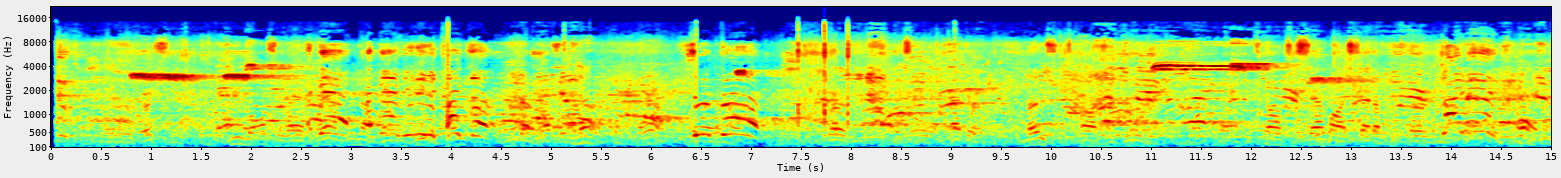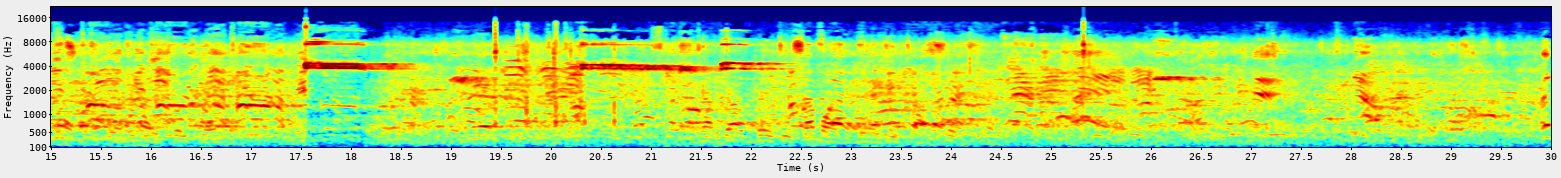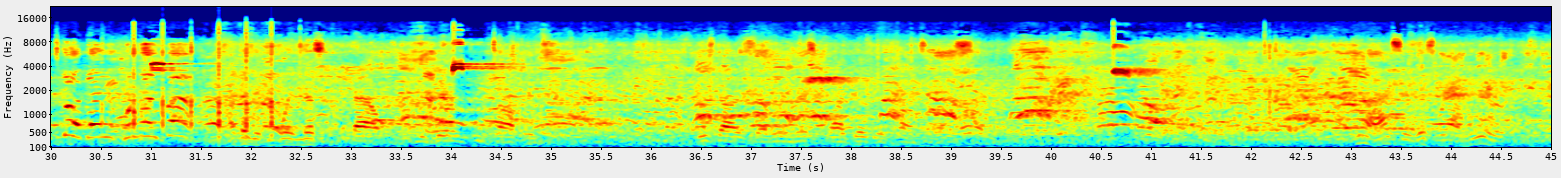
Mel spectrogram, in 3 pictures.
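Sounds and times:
echoing crowd chatter: 0.0 - 45.0
people talking and shouting: 0.0 - 45.0
referee's whistle: 0.7 - 2.4, 10.9 - 13.0, 17.5 - 19.3, 20.2 - 22.4, 26.0 - 26.7, 30.9 - 31.3, 33.9 - 34.6, 40.6 - 41.1.

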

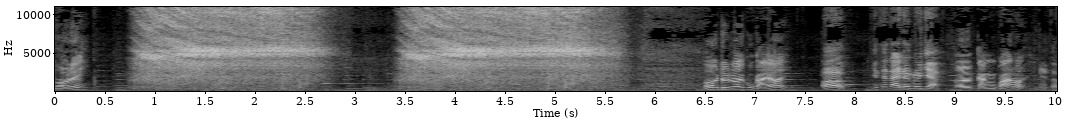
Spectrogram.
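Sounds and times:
background music: 0.0 - 10.0
person blowing into balloon: 0.7 - 6.5.

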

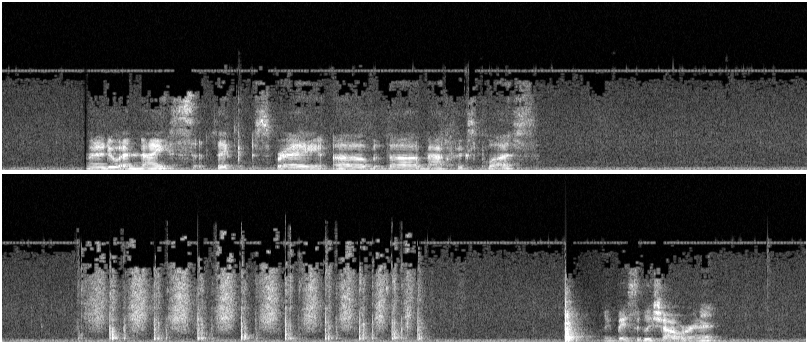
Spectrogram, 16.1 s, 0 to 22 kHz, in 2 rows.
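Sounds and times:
spray bottle spritzes: 8.8 - 12.2.

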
